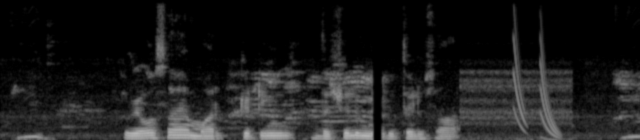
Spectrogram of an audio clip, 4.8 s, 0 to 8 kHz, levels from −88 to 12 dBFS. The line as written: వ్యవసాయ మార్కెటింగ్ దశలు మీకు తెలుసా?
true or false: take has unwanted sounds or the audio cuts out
true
